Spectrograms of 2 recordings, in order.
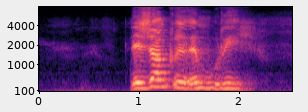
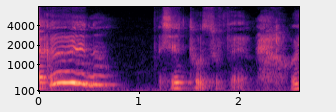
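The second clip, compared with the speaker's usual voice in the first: ordinary talk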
